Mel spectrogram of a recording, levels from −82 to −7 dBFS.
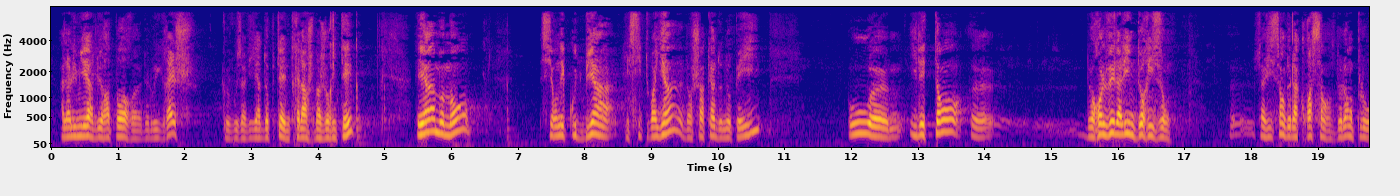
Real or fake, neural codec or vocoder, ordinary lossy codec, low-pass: fake; vocoder, 44.1 kHz, 128 mel bands every 512 samples, BigVGAN v2; MP3, 64 kbps; 7.2 kHz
